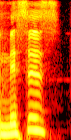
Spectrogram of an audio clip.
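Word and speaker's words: Mrs.: Deer in a while y'all Americans say misses yeah when some when when a woman is married uh their abbreviation like at the beginning becomes misses like mrss misses and then like if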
